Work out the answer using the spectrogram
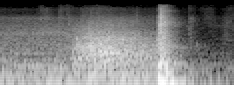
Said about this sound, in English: I got to close the door real quick.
